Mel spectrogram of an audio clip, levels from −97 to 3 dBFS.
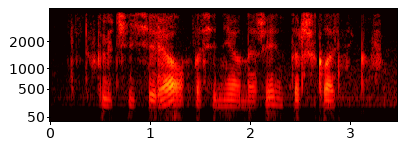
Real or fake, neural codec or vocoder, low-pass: real; none; 3.6 kHz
